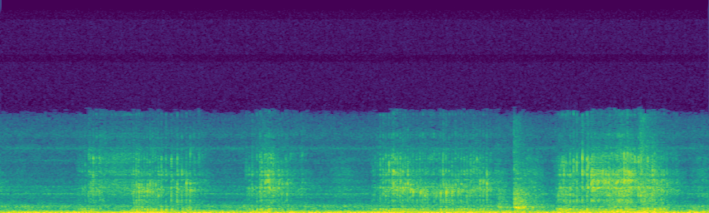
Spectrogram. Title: Most funny snoring video ever!!!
